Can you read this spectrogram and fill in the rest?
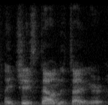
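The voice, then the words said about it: Funny put-on Russian accent. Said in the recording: “He's Russian too, so you get that funny accent.”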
